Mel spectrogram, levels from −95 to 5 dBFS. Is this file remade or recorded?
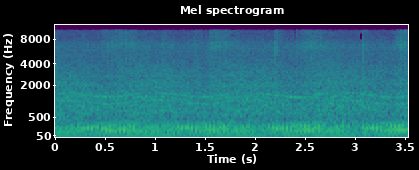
recorded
